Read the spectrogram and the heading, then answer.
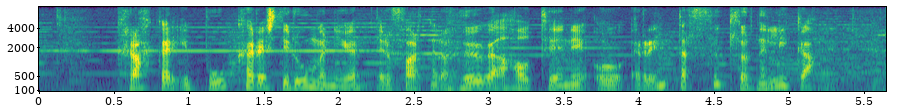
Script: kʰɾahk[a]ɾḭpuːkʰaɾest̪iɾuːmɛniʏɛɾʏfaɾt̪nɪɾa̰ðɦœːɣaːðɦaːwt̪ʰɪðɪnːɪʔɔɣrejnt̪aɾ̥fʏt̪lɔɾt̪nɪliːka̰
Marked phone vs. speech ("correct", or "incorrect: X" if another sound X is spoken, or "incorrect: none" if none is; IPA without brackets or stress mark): correct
